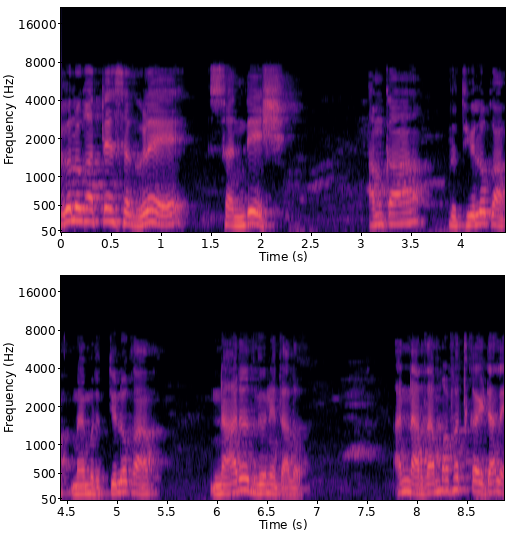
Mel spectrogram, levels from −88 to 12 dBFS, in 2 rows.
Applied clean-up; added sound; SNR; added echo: none; none; none; none.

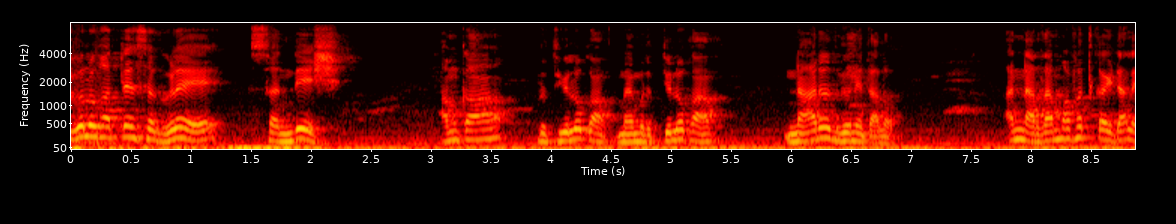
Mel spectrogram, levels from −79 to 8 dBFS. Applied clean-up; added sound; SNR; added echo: none; Alarm; 1 dB; none.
